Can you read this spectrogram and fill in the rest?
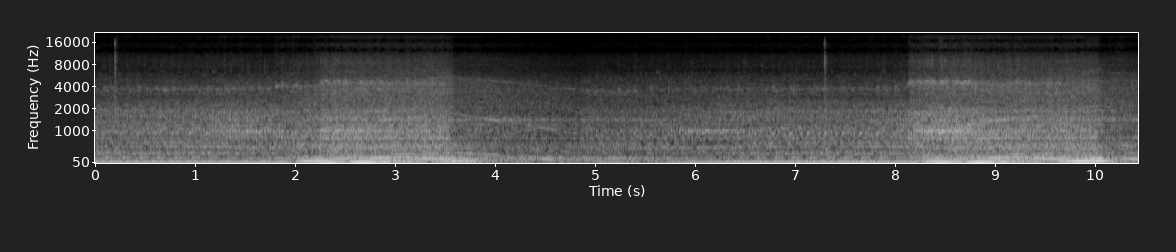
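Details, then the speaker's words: Cat 3406E diesel in a D400E Series II haul truck after rebuild and engine ECM swap: heavy low decel bursts but thin braking bark; Jake brake works only on the middle housing (two cylinders), front and rear housings still not working. "the Jakes are still not uh working on the front and the rear housing only the middle one is coming on still yet so that problem is still there"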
